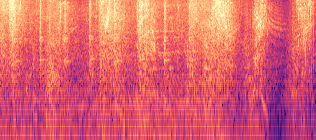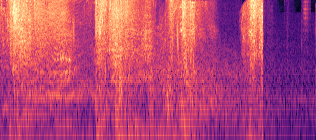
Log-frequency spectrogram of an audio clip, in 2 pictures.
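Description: Game combat sounds clash and blast loudly.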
